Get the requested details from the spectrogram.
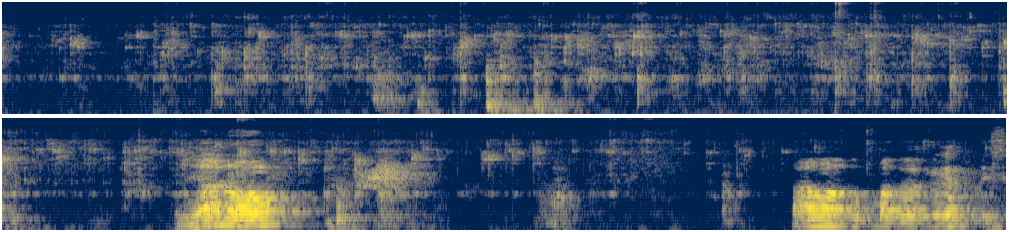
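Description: Eggs sizzle in hot oil in a frying pan.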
